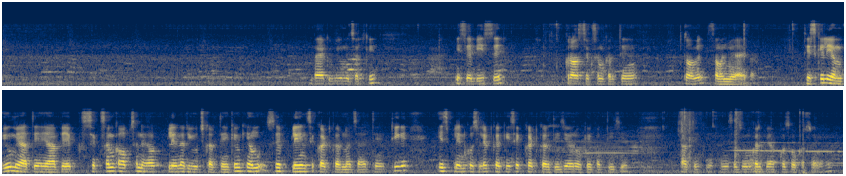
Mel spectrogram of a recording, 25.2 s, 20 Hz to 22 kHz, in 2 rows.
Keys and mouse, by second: 21.6 middle click, 23.2 middle click, 24.6 ctrl+middle click.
